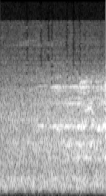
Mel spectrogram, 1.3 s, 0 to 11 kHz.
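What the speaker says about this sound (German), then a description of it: "auf Gleis 19 erhält Einfahrt der Regionalexpress aus Heidelberg" A regional express train arriving at a station platform, a steady broad rumble with a faint rising tone toward the end, heard alone at moderate distance.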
